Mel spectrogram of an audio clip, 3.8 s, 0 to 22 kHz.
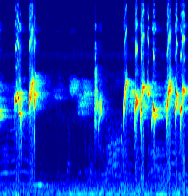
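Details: Red-whiskered bulbul, southern Thai 'boen 234' song for copying: two loud whistled notes, a soft trailing note and a near silence, then a fast burst of sweet warbled phrases.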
